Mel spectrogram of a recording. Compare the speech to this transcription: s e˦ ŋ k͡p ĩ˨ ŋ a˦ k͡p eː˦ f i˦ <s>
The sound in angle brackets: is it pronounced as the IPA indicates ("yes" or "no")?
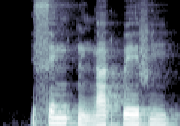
no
